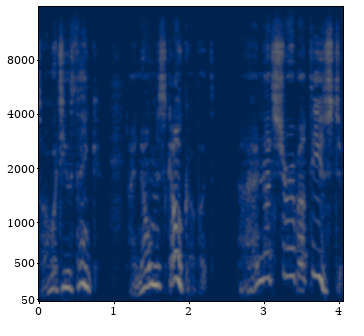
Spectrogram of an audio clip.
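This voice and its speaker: Putting on a raspy character voice at an extremely high pitch, a man speaks at a moderate pace with very wide pitch swings, the sound dry and close with no echo. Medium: read story.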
